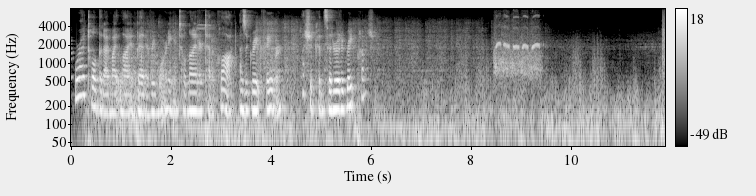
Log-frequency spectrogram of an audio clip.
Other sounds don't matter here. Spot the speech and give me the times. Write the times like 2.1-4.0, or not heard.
0.0-6.2.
